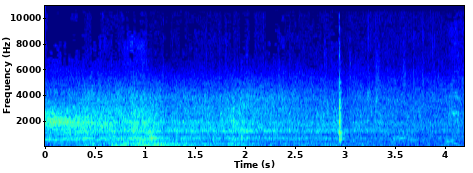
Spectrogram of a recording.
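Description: Low rumble of a tidewater glacier calving, ice breaking from the face and falling into the sea, heard over wind on the microphone. The rumble is heaviest in the first couple of seconds and then eases, with one sharp click about three seconds in.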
